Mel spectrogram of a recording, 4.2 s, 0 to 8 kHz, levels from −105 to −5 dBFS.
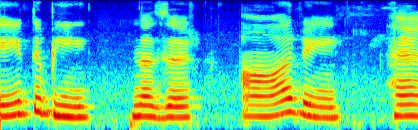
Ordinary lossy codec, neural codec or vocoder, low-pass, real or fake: none; none; none; real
